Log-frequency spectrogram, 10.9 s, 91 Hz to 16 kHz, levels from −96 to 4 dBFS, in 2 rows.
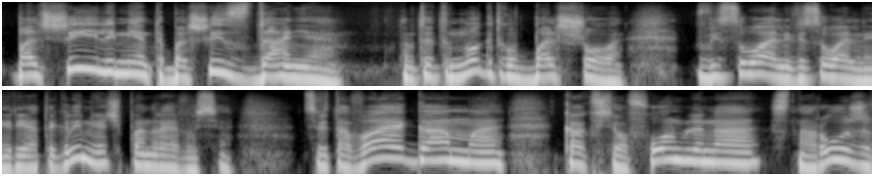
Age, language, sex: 30-49, Russian, male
